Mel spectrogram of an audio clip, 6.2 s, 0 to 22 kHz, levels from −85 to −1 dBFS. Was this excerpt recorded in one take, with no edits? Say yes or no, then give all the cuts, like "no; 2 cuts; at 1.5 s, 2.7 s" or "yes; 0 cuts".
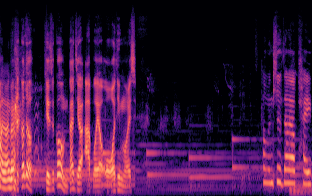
no; 1 cut; at 2.7 s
